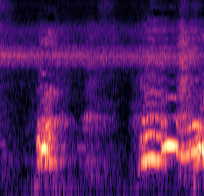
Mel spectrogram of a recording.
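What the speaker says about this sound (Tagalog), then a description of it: "Parang may kinakahol yung aso mga lods na mga tao, no?" A dog barks twice at a distance, two short bursts separated by a pause, the second rougher and longer, over a quiet background.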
